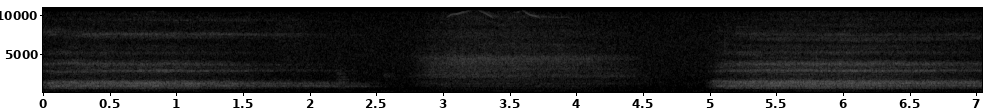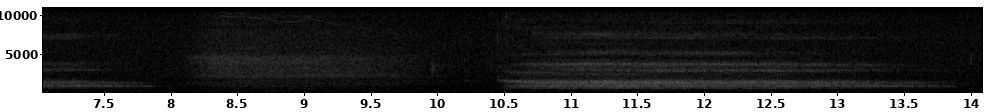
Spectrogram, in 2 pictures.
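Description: Slow, deep breathing: three long, loud, airy exhales, each lasting a couple of seconds, alternating with softer inhales in a steady unhurried rhythm, with no talking.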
